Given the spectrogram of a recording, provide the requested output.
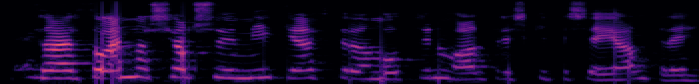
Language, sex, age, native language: Icelandic, female, 30-39, Icelandic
